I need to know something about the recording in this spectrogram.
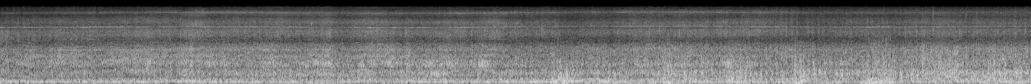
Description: An aircraft makes loud noise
